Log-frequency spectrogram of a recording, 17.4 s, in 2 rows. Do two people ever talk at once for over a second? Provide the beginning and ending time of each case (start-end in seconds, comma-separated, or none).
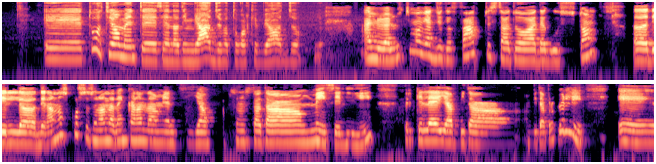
none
